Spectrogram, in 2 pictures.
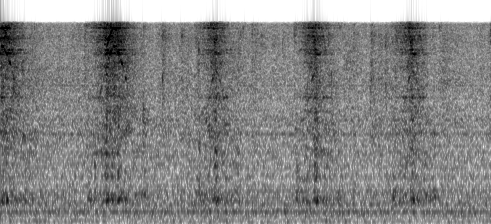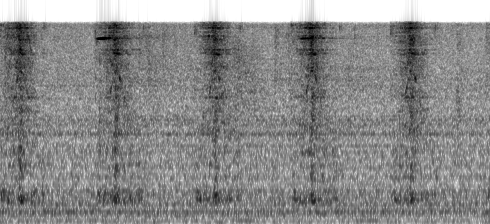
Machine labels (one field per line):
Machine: slide rail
